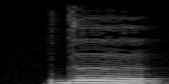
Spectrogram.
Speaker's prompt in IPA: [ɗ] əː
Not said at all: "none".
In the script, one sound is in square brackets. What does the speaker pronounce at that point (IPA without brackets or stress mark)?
d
